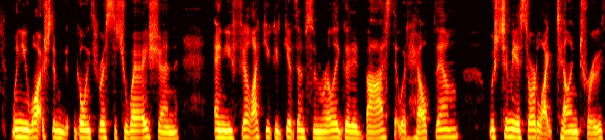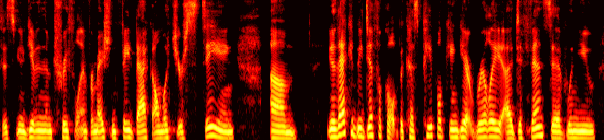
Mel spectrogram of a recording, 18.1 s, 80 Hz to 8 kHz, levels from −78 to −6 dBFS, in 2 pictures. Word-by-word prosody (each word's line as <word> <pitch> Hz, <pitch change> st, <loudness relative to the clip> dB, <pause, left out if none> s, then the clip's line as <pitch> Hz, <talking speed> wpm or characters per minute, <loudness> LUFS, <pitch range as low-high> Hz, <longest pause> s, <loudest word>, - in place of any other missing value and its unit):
when 155 Hz, 0 st, +3 dB
you 150 Hz, -1 st, +6 dB
watch 155 Hz, +1 st, +2 dB
them 140 Hz, -3 st, +1 dB
g 120 Hz, -, -8 dB
going 145 Hz, -1 st, +3 dB
through 145 Hz, +1 st, -2 dB
a -, -, -1 dB
situation 135 Hz, -2 st, -1 dB, 0.5 s
and 145 Hz, -1 st, +4 dB
you 140 Hz, 0 st, +5 dB
feel 155 Hz, +3 st, -4 dB
like 155 Hz, +1 st, 0 dB
you 150 Hz, -1 st, -3 dB
could 135 Hz, -4 st, -3 dB
give 150 Hz, -, -1 dB
them 145 Hz, -1 st, 0 dB
some 135 Hz, -1 st, -1 dB
really 135 Hz, +2 st, +1 dB
good 140 Hz, 0 st, 0 dB
advice 130 Hz, +3 st, -1 dB
that -, -, -8 dB
would 135 Hz, -3 st, -3 dB
help 130 Hz, +1 st, -2 dB
them, 155 Hz, +1 st, -3 dB, 0.4 s
which 155 Hz, +1 st, -1 dB
to 165 Hz, -1 st, +4 dB
me 160 Hz, -1 st, +4 dB
is 145 Hz, 0 st, +1 dB
sorta 150 Hz, -1 st, 0 dB
like 130 Hz, -, -1 dB
telling 130 Hz, -2 st, 0 dB
truth 120 Hz, +1 st, -4 dB
is 120 Hz, 0 st, -4 dB
you 135 Hz, -1 st, +2 dB
giving 140 Hz, +1 st, +2 dB
them 135 Hz, -1 st, +1 dB
truthful 145 Hz, +1 st, -3 dB
information 135 Hz, +1 st, -1 dB
feedback 140 Hz, -1 st, +1 dB
on 125 Hz, +1 st, +1 dB
what 135 Hz, +1 st, -2 dB
you're 125 Hz, -, -2 dB
seeing, 140 Hz, -2 st, 0 dB, 0.5 s
um, 130 Hz, -2 st, +3 dB, 0.4 s
you 160 Hz, -, +3 dB
know, 160 Hz, -, +6 dB
that 220 Hz, +3 st, +5 dB
can 235 Hz, -, -2 dB
be 170 Hz, -, +2 dB
difficult 180 Hz, +1 st, -2 dB
because 140 Hz, 0 st, -3 dB
people 180 Hz, -2 st, -2 dB
can 150 Hz, -2 st, 0 dB
get 155 Hz, +1 st, +1 dB
really, 155 Hz, 0 st, +1 dB
uh, 125 Hz, +1 st, +2 dB
defensive 135 Hz, -, -1 dB
when 135 Hz, 0 st, +3 dB
you 135 Hz, 0 st, +3 dB
140 Hz, 200 wpm, -23 LUFS, 130-155 Hz, 0.5 s, you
